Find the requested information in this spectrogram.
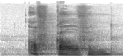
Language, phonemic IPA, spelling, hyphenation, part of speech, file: Dutch, /ˈɑfkɑlvə(n)/, afkalven, af‧kal‧ven, verb, Nl-afkalven.ogg
- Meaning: to cave in or calve off, to crumble off, to erode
